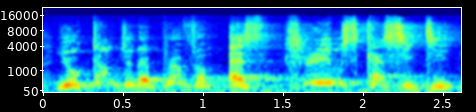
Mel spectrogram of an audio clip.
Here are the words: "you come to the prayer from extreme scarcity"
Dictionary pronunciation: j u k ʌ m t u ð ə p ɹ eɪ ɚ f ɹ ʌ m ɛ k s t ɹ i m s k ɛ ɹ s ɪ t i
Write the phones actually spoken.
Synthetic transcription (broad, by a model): j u k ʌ m t u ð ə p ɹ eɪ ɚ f ɹ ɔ m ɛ s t ɹ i m s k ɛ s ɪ t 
